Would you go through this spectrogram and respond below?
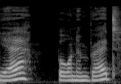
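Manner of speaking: accent from northern England. Answering whether they still live where they were born, northern english accent. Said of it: "Now I'm doing a northern accent".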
